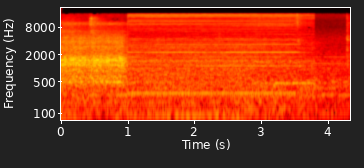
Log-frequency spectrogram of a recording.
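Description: Otter 40 DTF printer printing its printhead test pattern, its carriage and motors whirring steadily, with a louder rushing noise in about the first second.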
